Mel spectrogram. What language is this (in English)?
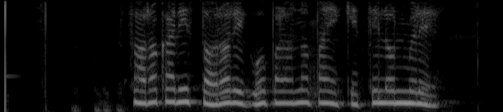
Odia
